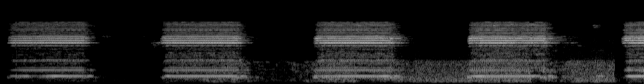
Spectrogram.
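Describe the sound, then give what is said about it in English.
A car alarm honks in long, steady blasts, five of them with short gaps between, loud and harmonic against low background rumble, heard from outside; it is the car of someone living in the same building, going off for the second time that night. “So someone in my someone who lives in my building, their car, their alarm goes off every once in a while, and that's the second time it's gone off tonight.”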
